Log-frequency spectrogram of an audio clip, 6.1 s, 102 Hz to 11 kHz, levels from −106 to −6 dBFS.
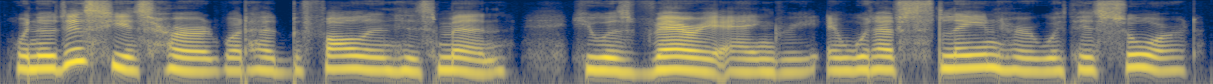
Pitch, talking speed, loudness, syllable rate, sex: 225 Hz, 200 wpm, -17 LUFS, 4.5 syllables/s, female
